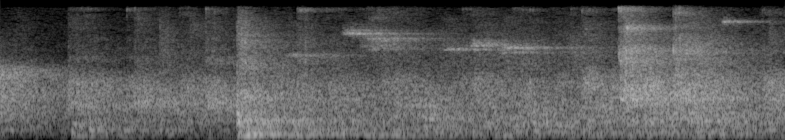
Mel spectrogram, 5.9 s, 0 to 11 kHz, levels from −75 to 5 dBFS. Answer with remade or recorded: recorded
